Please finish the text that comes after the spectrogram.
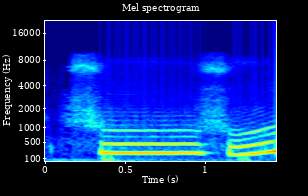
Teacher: فو مدہ ہے، دو حرکہ لانگ کریں گے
